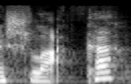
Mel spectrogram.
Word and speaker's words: Szlachta: Elena Schlachta, and that last name is spelled Szlachta, and she focuses really on data literacy and measurement.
